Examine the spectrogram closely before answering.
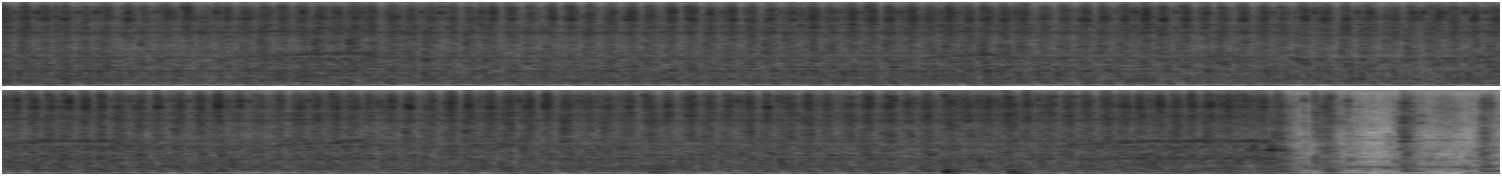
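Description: An embroidery machine stitches with a fast, steady rattling hum.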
